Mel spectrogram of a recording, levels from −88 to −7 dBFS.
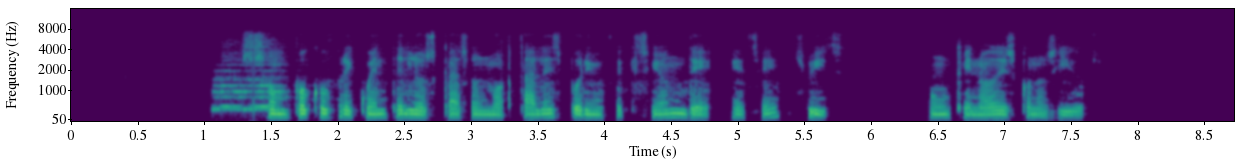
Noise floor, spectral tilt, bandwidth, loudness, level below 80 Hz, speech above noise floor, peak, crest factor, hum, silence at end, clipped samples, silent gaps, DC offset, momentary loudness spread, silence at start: under -90 dBFS; -6 dB/octave; 7.4 kHz; -36 LUFS; -78 dBFS; over 55 dB; -14 dBFS; 22 dB; none; 1.15 s; under 0.1%; 2.75-2.79 s, 3.68-3.74 s, 4.85-4.90 s, 5.83-6.43 s, 7.09-7.13 s; under 0.1%; 10 LU; 1.05 s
